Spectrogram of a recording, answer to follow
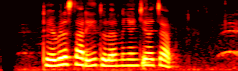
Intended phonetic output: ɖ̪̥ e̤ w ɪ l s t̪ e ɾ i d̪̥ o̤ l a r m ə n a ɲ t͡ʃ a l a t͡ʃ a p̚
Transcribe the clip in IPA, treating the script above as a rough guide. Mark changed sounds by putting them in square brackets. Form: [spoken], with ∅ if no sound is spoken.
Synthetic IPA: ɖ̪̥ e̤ w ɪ l s t̪ [a] ɾ i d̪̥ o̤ l a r m ə [ɲ] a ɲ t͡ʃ [i] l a t͡ʃ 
